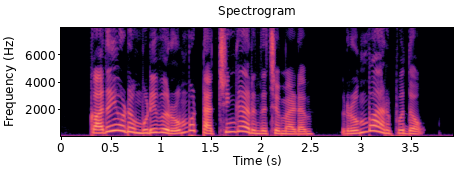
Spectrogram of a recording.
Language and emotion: Tamil, happy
